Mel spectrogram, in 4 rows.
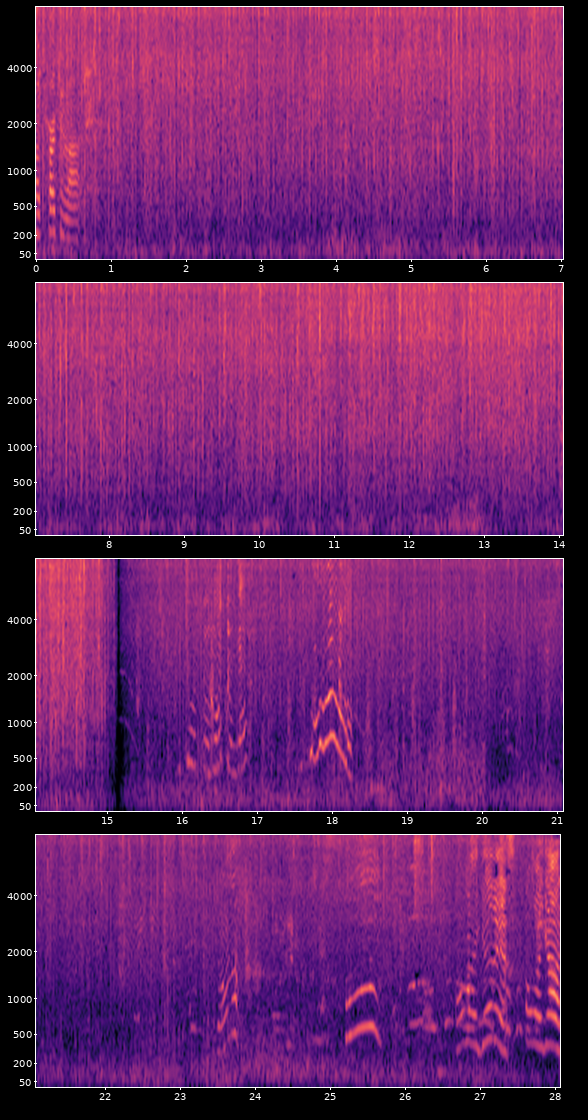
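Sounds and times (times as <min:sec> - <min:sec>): steady rain falling: 0:00.0 - 0:28.0
low rumble: 0:15.0 - 0:27.7.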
